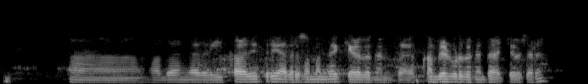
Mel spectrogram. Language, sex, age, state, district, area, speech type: Kannada, male, 30-45, Karnataka, Belgaum, rural, conversation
